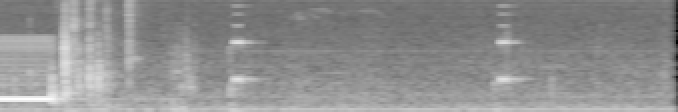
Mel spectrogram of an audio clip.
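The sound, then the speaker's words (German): A telephone is dialed to call a newspaper: a brief steady tone cut off by a clatter, then three short, faint key beeps spaced about a second apart over quiet background hiss. “Ja, das ist das bisherige akustische Zeichen, wenn man das wählt. Also rufen wir mal bei der Thüringer Allgemeinen an.”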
